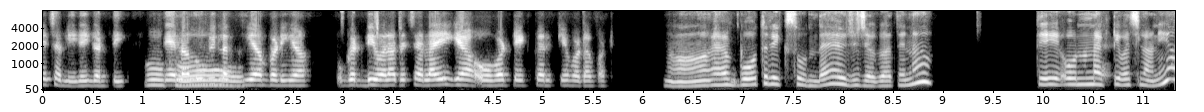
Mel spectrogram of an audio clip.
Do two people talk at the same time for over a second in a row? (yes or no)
no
